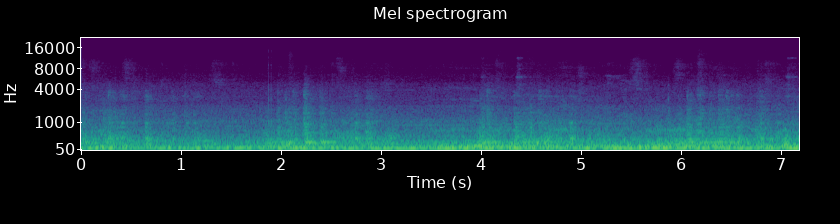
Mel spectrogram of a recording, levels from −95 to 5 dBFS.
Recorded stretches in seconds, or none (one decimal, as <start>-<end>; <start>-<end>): 0.0-7.2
